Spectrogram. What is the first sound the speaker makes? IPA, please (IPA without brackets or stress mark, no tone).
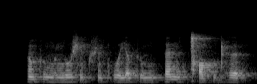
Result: ə̃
